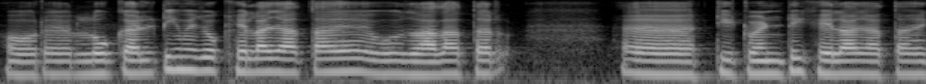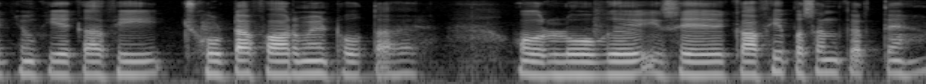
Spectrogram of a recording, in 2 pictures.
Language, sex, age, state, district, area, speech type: Urdu, male, 18-30, Uttar Pradesh, Siddharthnagar, rural, spontaneous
